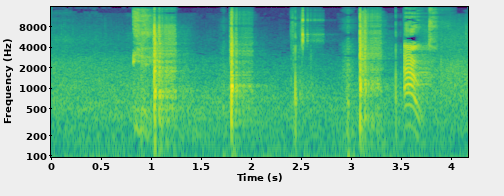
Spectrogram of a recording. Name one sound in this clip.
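A racket strikes a tennis ball with sharp pops.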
